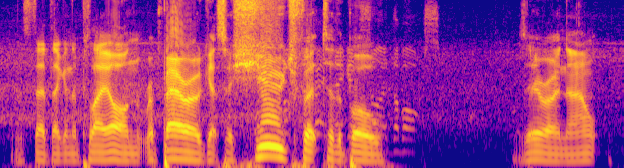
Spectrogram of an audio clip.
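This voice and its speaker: Noticeable background noise beneath ordinary pitch variation. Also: man. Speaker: gaming youtuber. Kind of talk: gameplay commentary. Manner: stuttering.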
